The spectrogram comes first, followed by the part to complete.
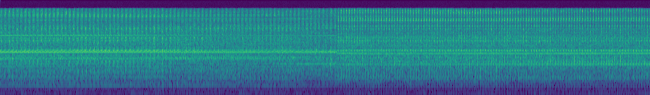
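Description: Corded Hilti rotary hammer drilling into a concrete block, running steadily with a high whine; its tone shifts slightly a little over three seconds in.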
